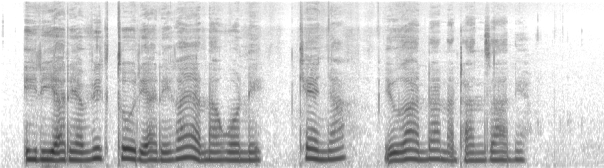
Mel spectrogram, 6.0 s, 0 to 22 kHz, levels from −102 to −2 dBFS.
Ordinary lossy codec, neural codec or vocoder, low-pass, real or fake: none; none; none; real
